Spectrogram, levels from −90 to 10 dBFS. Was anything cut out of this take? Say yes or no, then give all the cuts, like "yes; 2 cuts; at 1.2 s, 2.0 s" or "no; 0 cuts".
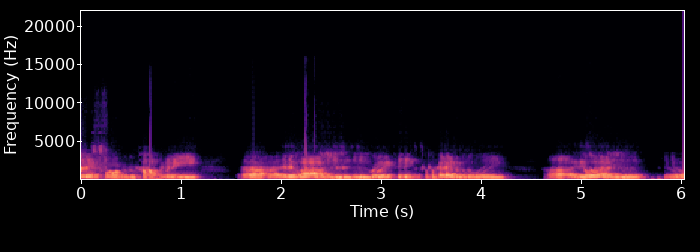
no; 0 cuts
